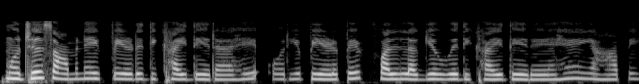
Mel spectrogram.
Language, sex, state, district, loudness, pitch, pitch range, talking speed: Hindi, female, Odisha, Nuapada, -18 LUFS, 245 Hz, 235-260 Hz, 195 wpm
